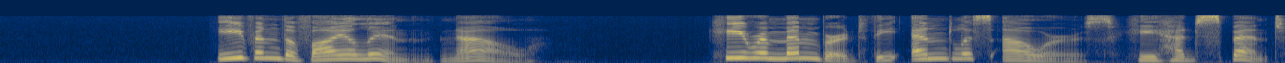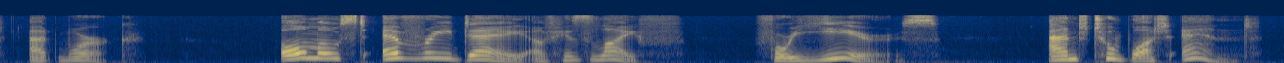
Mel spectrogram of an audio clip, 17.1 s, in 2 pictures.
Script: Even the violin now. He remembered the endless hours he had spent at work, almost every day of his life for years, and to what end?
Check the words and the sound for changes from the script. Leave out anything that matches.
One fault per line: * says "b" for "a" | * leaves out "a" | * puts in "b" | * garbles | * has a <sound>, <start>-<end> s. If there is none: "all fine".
all fine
